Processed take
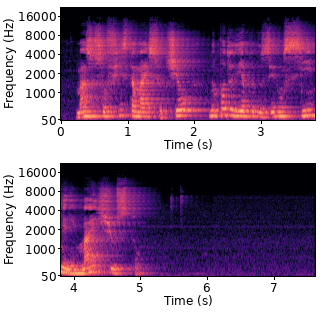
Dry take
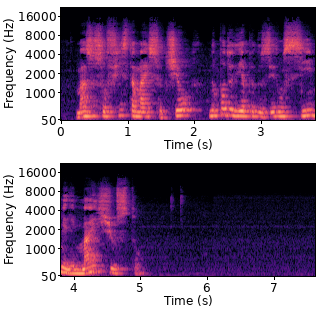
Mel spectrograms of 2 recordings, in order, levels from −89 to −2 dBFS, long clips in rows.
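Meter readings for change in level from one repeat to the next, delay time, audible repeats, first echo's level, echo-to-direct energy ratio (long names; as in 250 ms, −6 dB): −4.5 dB, 77 ms, 6, −12.0 dB, −10.0 dB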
